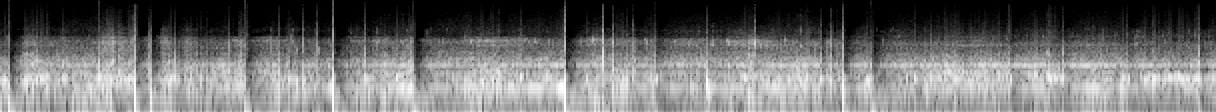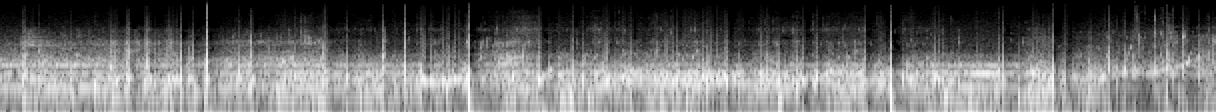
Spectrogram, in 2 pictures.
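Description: Water sloshes and bubbles, heard muffled underwater.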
